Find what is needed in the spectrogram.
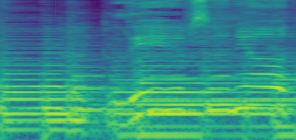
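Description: Acoustic folk song: a strummed acoustic guitar, with a woman's singing voice sliding up into a note about a second in.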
